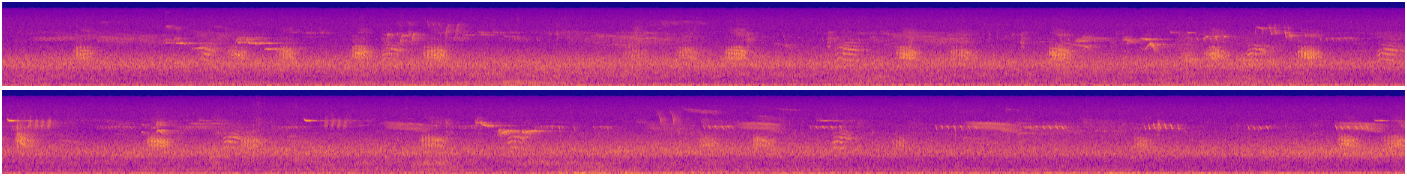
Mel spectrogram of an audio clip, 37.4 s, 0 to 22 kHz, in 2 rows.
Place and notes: ratingen, frommeskothen, waldfriedhof 01
auf dem friedhofgelände mittags, krähen und andere vögel, gleichmässiges verkehrsschwellen der nahe liegenden autobahn 44, flugzeugüberflug
soundmap nrw
- social ambiences, topographic field recordings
